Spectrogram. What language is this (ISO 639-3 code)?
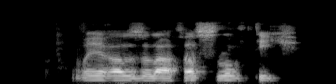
kab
